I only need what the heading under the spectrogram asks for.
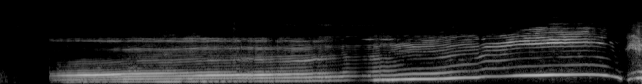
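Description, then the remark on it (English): A voice imitates a car engine revving up: a buzzy, sustained hum whose pitch climbs steadily for about six seconds, with a brief dip midway, then cuts off sharply. “But then you can hear it as the engine speeds up and it goes to...”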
